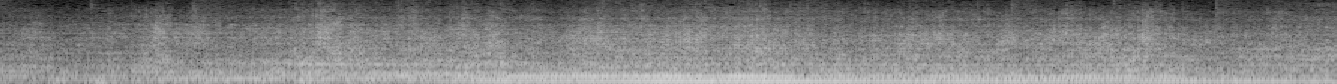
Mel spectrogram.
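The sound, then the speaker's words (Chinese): The propeller engine of a small homemade ultralight aircraft with wings shaped like goose wings, built by Amy's father, an artist and inventor, so Amy can fly, drones steadily and loudly, its low buzzing hum swelling slightly midway through and continuing without pause; no one speaks. “他爸爸是一个艺术家和发明家，他做了一个很特别的轻航机，机翼是雁鸭翅膀的造型哦，这样子 Amy 就可以飞起来咯。”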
